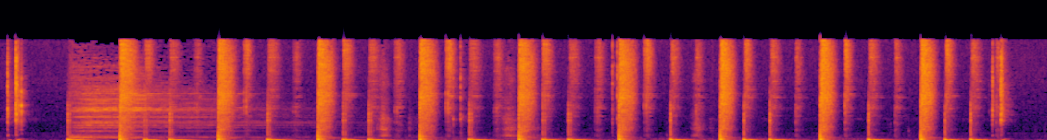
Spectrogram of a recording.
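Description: Multitrack drum kit recording (kick, snare, hi-hat and cymbals) playing back through a dry bus and a heavily compressed parallel-compression bus, starting about a second in. The two buses start out of time, with an obvious delay and phasing from the compressor plugin's uncompensated latency, and come into time alignment once delay compensation is switched on partway through.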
